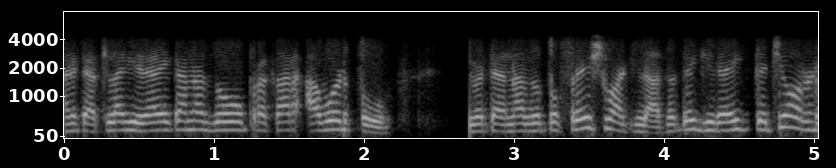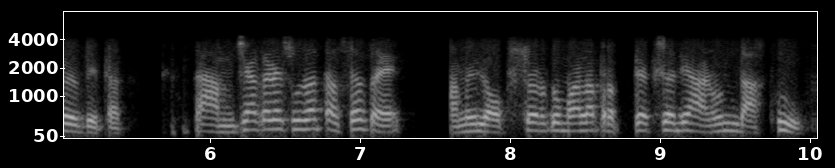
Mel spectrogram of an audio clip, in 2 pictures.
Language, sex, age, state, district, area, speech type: Marathi, female, 30-45, Maharashtra, Mumbai Suburban, urban, conversation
